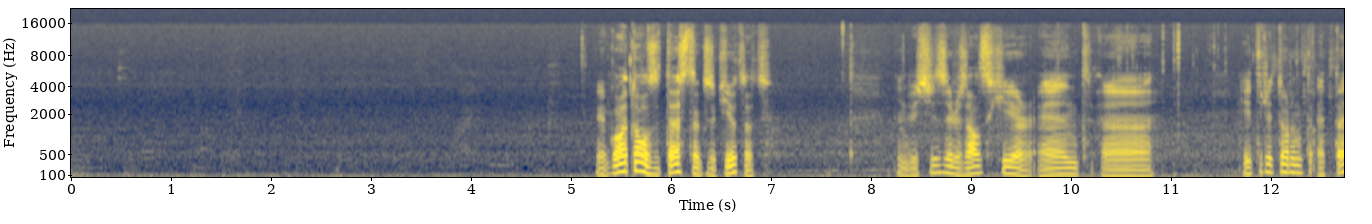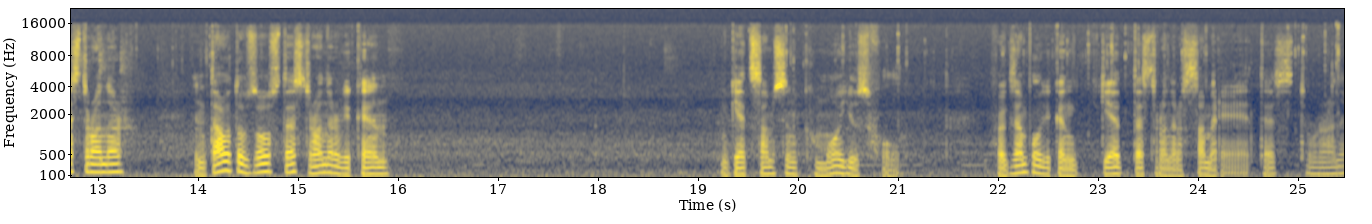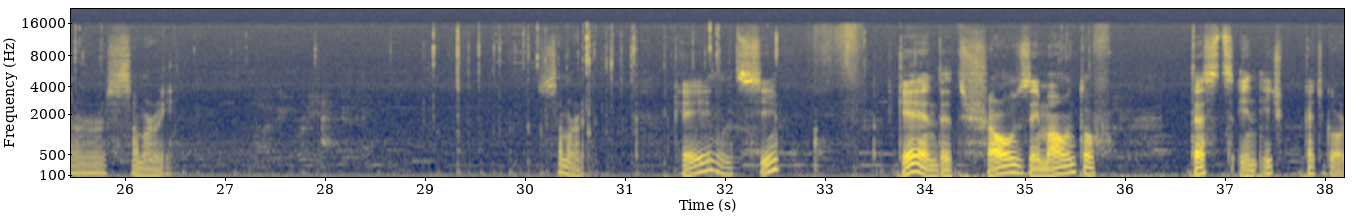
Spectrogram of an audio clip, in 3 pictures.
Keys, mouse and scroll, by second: 0.0 scroll down 1, 2.1-3.2 scroll down 2, 5.0-5.7 scroll down 1, 6.4-6.7 scroll down 1, 7.0-8.3 scroll down 1, 8.3 click, 8.6 click, 9.1-9.9 scroll down 1, 9.9 click, 10.0 click, 10.7 ctrl+a, 11.3 ctrl+alt+@, 12.1 ctrl+g, 13.7 super+b, 20.1 ctrl+a, 20.6 alt+f, 22.2 ctrl+b, 22.4 ctrl+b, 22.7 ctrl+b, 23.1-25.9 typing, 26.6 alt+/, 27.7 alt+/, 28.5 alt+/, 29.3 ctrl+BackSpace, 29.6-30.9 typing, 30.7 alt+shift+s, 31.4 ctrl+s, 31.7 ctrl+e.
